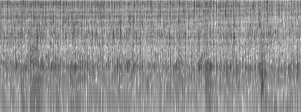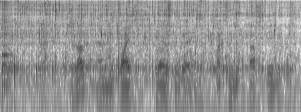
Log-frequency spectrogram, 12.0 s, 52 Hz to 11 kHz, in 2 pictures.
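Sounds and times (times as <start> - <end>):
liquid splashing into a kettle: 0.0 - 12.0.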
